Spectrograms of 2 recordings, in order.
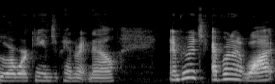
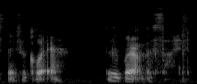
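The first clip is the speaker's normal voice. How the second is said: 1 whisper; 6 semitones lower, 10 dB quieter than usual. Real, not acted. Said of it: "whispered aside about camera glare".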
